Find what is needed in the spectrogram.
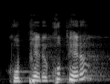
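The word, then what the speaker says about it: כֹּפֶר: 그러니까 코페르, 카파르가 같은 발음이에요.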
